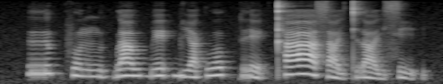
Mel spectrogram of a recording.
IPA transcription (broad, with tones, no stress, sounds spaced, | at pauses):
r ɯ˥˩ k̚ f o˧ n ŋ ɯ˨˩ k̚ l a˧ w b e˦˥ ʔ b i˧ a̯ k w o˥˩ k̚ p r e˨˩ k̚ tʰ aː˥˩ s a˨˩ j t r a˨˩ j s i˨˩ ʔ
